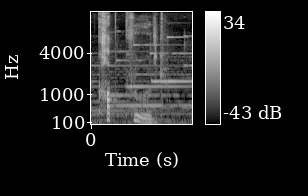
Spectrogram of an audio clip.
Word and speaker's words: Kopkrudg: As for nomenclature to address my individual person, I believe it will be pronounced Kopkrudg.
